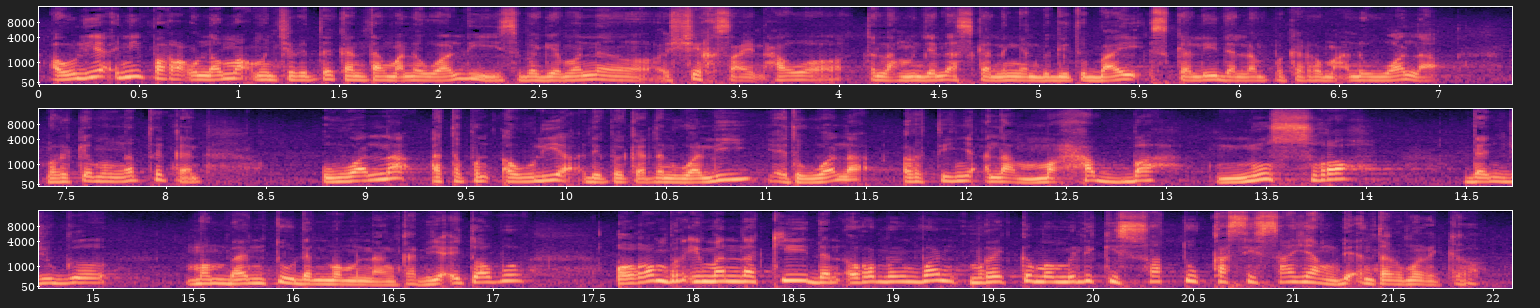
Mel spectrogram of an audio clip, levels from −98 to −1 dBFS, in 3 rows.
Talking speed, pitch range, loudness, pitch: 155 wpm, 140-220 Hz, -21 LUFS, 155 Hz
